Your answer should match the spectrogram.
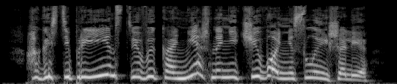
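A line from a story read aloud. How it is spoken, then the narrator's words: Shout. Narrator (Russian): крикнула она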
